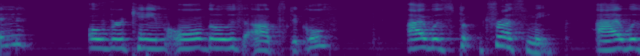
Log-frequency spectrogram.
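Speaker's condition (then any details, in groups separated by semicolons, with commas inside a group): Cerebral palsy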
